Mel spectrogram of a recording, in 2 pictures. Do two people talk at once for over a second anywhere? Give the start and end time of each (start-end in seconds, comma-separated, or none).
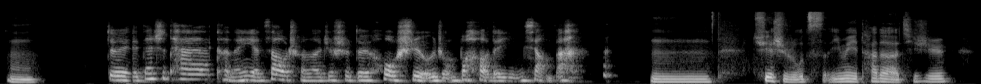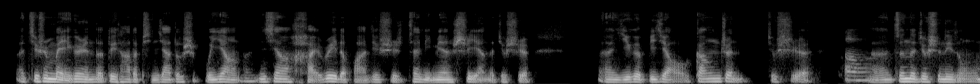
none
